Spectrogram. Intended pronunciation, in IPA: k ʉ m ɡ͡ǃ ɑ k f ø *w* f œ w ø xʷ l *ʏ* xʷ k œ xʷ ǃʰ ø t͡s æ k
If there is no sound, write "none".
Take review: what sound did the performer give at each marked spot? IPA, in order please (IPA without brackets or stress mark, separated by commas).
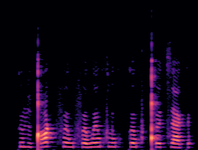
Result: w, u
